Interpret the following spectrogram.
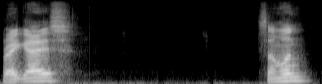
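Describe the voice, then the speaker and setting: A man's voice: a little high, steady tone, extremely slow, a bit bright, clean tone. A man in his thirties hosting a trading live stream, talking loosely through charts, swearing now and then and answering his chat. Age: 30s.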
